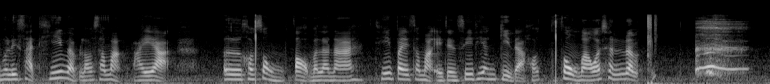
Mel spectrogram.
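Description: At 2.56 and 5.56 s, a file header played as audio: header bytes from 3-second joined pieces snap loudly, showing as brief spikes and full-height vertical lines on a spectrogram.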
